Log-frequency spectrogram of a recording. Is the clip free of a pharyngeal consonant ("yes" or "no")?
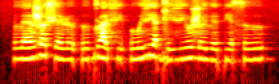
yes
